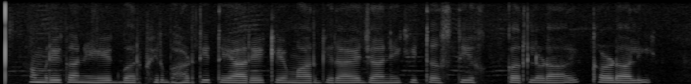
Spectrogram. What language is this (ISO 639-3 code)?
urd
